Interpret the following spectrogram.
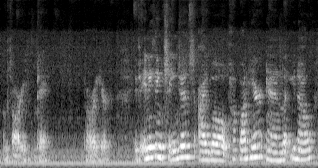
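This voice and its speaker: A woman with missing front teeth and softly slurred F sounds gives a casual, halting, chatty update as an earnest vlogger. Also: mid-range voice, dull audio. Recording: roomy echo, distant mic, faint noise.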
